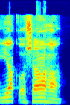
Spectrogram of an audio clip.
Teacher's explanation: আপনার এখানে খ উচ্চারণ হচ্ছে না, আপনার বলতেছেন ইয়াকশাহা, কবের মতো হয়ে যাচ্ছে। ইয়া খ যাবে ইয়াখ, মান ইয়াখশাহা।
